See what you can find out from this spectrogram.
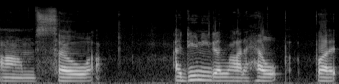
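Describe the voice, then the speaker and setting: A woman talks in a monotone, flat intonation. Noticeable background noise sits behind her. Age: 20s. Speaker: patient. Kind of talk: interview. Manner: halting.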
